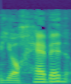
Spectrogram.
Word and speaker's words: Yocheved: He started to governmentally enforce it, and so Yocheved, or Jochebed, as we would pronounce it,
